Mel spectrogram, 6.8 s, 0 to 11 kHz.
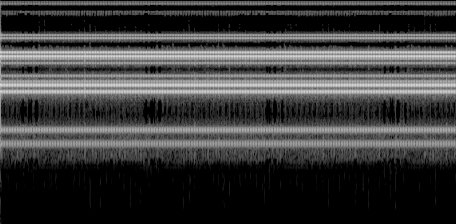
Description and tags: Have you seen films like Terminator, played games like StarCraft Broodwar and seen TV series like X files and 24 then you know what this is.
This sound is meant to be used when text is printed on screen for instance to show date / time, location etcetera.
Part 9 of 10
